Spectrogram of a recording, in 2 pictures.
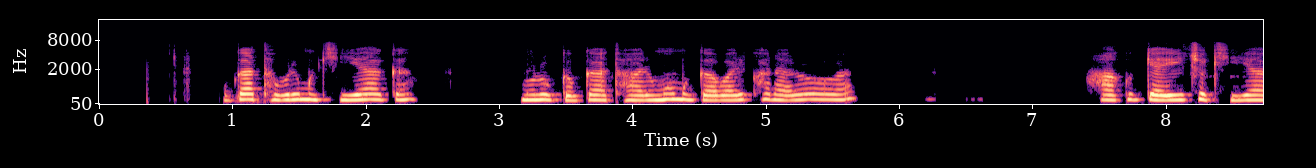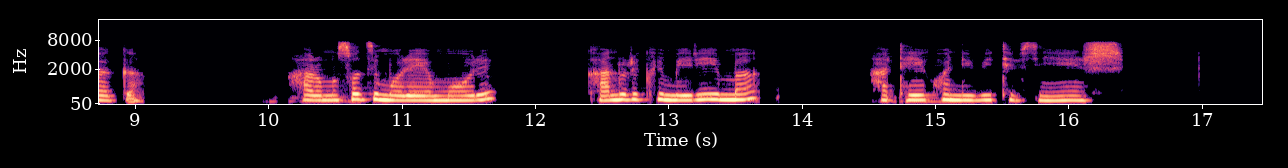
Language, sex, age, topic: Rundi, female, 18-24, agriculture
